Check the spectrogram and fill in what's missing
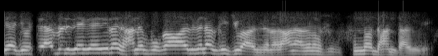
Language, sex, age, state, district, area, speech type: Bengali, male, 45-60, West Bengal, Darjeeling, rural, conversation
